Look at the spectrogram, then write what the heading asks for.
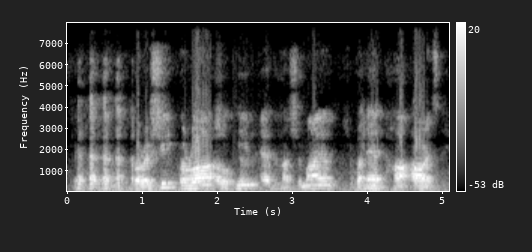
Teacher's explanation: that rhythm is created by putting the stress on the last syllable of the word when possible.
